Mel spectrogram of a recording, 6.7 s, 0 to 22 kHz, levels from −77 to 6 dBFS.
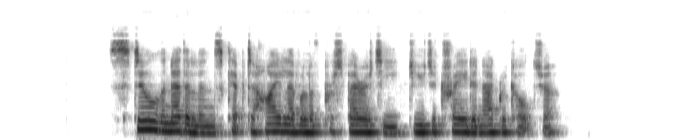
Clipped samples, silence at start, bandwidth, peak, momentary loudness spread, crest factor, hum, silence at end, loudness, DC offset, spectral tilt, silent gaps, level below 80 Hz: under 0.1%; 1.1 s; 9.2 kHz; -2 dBFS; 12 LU; 14 dB; none; 1.15 s; -14 LUFS; under 0.1%; -5.5 dB/octave; none; -58 dBFS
